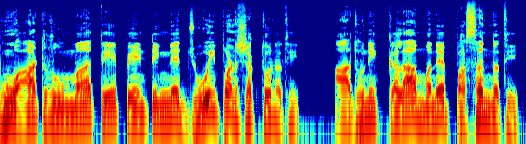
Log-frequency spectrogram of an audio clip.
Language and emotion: Gujarati, disgusted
